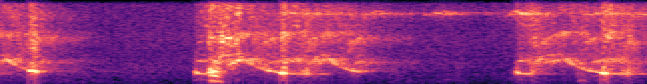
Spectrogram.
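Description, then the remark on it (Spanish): An electronic security alarm siren, being reset at its keypad, wails in repeated sweeping, warbling bursts separated by short silent gaps, fairly loud, with no voices present. “Se silenció la primera alarma. Se silenció la primera, sigue la otra.”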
